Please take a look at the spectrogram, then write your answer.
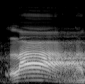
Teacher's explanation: ketika diucapkan posisi lidah bergeser dari makhrajnya, inhiraf, bergeser kan, tadinya kan di sini kan, kemudian ketika pengucapan berubah posisi lidahnya, la, ke bawah kan, la, gitu karena punya sifat istifal dan infitah, ya.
